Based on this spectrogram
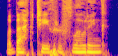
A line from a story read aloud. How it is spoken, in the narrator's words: Goldie muttered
